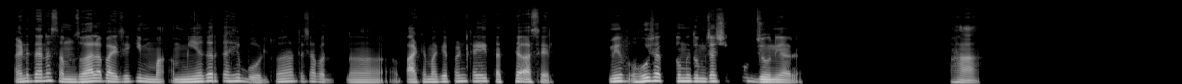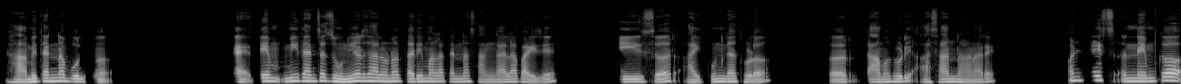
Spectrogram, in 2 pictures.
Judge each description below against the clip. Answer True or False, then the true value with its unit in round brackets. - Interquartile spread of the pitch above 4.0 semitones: True (4.6 semitones)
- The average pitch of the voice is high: False (130 Hz)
